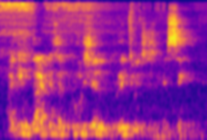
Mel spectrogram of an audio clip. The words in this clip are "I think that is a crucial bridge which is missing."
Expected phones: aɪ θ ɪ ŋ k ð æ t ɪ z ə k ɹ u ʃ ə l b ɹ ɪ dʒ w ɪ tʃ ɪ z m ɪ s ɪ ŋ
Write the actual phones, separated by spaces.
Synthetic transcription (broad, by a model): aɪ t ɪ ŋ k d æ t ɪ z ə k ɹ u ʃ ə l b ɹ ɪ dʒ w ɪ tʃ ɪ z m ɪ s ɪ ŋ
